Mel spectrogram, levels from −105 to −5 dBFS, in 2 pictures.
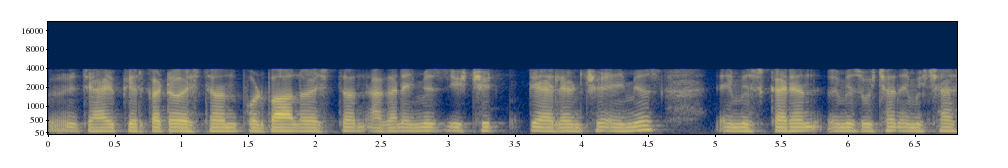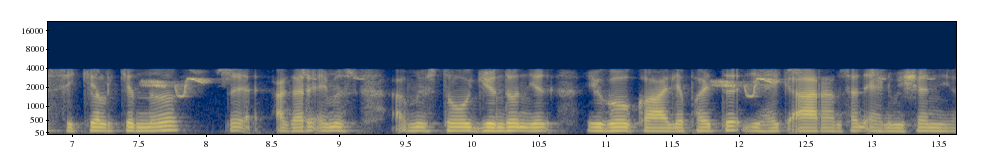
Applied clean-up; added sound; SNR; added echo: none; Bird; 9 dB; none.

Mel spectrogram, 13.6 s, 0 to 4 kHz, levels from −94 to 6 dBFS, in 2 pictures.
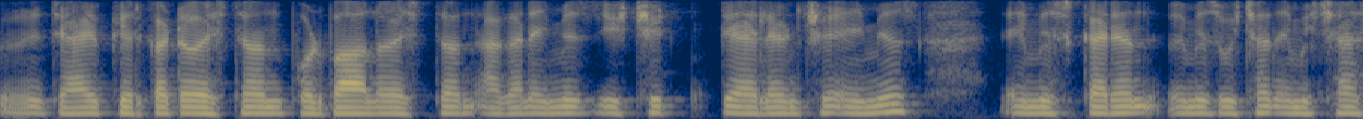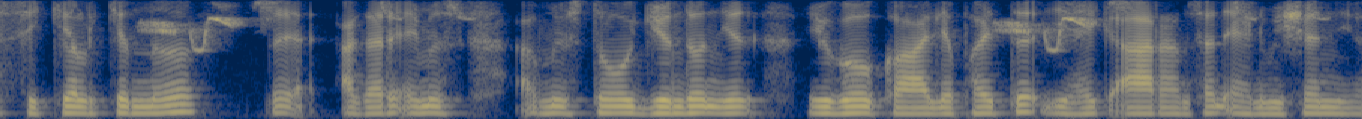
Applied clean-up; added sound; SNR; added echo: neural mask model RNNoise.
